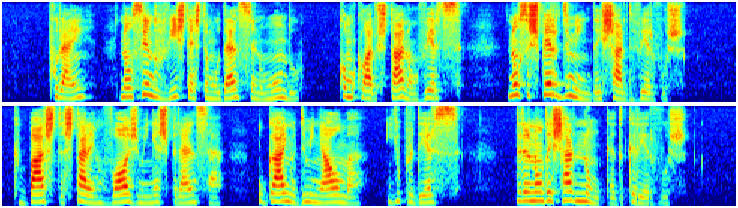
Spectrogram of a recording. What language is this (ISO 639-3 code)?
por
